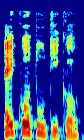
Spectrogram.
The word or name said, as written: Equo Tutico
